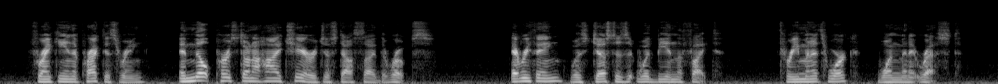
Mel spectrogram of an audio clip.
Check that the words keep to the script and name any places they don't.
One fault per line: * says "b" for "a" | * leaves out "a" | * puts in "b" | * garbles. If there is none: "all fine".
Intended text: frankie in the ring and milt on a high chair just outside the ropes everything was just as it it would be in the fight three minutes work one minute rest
* puts in "practice"
* puts in "perched"
* leaves out "it"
